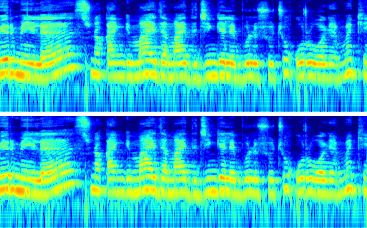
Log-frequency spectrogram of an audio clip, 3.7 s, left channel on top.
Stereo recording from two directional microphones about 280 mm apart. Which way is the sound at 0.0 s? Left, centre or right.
Centre.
